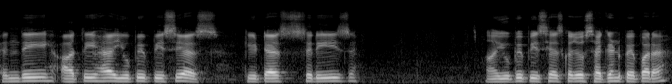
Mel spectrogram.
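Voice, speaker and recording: A man teaching an exam-prep spelling lesson, repeating words over and over and putting questions to his students. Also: fairly high pitch.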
